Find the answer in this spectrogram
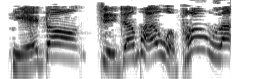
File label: woman peng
